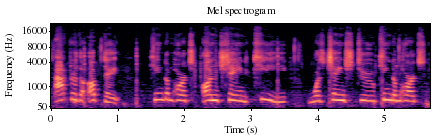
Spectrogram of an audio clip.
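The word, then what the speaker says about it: Unchained χ: Because it used to be pronounced key, but now it's pronounced cross.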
